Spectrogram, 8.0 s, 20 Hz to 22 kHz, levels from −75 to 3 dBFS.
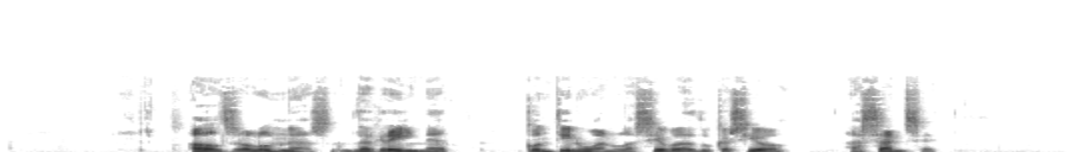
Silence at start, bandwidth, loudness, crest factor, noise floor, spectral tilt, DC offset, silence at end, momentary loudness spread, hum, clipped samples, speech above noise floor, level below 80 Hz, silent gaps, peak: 1.45 s; 11.5 kHz; -22 LUFS; 22 dB; -71 dBFS; -5 dB/octave; under 0.1%; 1 s; 13 LU; none; under 0.1%; 50 dB; -68 dBFS; none; -2 dBFS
